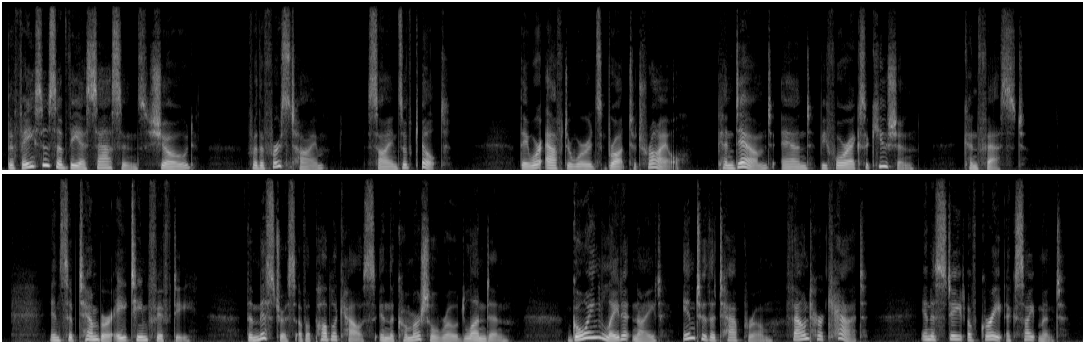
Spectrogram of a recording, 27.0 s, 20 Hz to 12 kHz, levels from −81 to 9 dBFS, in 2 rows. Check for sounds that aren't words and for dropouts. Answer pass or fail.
fail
